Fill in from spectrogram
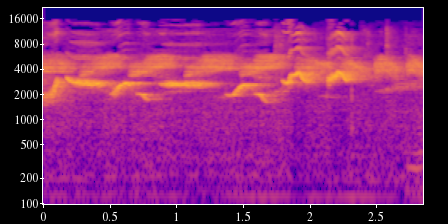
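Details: Chinese hwamei, a tame hand-carried cage bird noted for high singing and fighting spirit. It gives clear whistled phrases: long level notes interrupted by short rising and falling slurs, delivered at a relaxed pace.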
